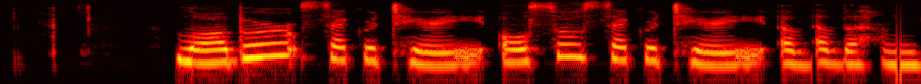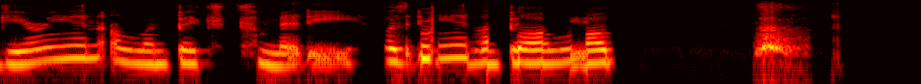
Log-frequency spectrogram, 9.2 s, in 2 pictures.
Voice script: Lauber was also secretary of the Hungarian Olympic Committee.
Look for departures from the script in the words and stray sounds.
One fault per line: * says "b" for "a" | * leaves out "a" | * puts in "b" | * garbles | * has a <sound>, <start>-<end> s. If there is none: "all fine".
* says "secretary" for "was"
* puts in "of"
* garbles
* has a bark, 8.4-8.7 s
